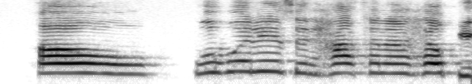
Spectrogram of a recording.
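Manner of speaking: gentle feminine tone. Demonstrating a tone to avoid when someone walks up, soft feminine voice. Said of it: "this soft feminine".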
